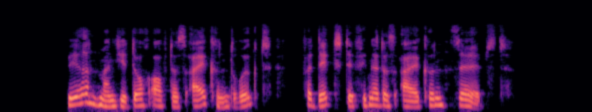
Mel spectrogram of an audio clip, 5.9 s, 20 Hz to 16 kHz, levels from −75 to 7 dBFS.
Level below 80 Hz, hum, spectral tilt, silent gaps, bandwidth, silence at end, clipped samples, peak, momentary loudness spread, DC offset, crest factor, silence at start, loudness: -60 dBFS; none; -6 dB/octave; 2.89-3.01 s; 7.8 kHz; 0.85 s; under 0.1%; -2 dBFS; 12 LU; under 0.1%; 18 dB; 0.7 s; -19 LUFS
